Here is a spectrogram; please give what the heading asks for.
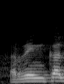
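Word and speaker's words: wrinkle: बाद के जो लेटर हैं उनको यहां पर प्रोनाउंसिएशन किया जाता है। जैसे राइट यानी लिखना, रॉन्ग यानी गलत, रिंकल यानी झुर्री, और इसी तरह से रैंच भी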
